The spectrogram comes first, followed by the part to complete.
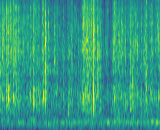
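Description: Tissue paper being crinkled and rustled by hand as it is pulled open, with a run of sharp crackles.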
